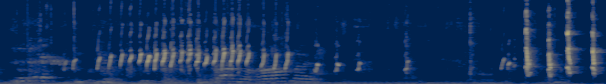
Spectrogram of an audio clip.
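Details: Javan grey-throated white-eye singing to encourage other birds: a rhythmic, rising trill of high notes, then spaced single chirps, ending in loud sharp clicks.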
